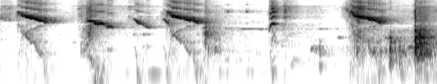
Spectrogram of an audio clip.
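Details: Weaver song used as a master recording for training pet birds: harsh, scratchy descending notes in short bursts about every half second, with buzzy high sweeps and some wheezy overtones.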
